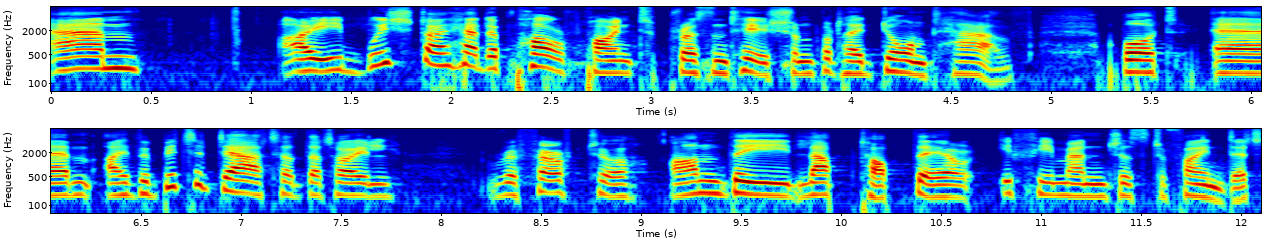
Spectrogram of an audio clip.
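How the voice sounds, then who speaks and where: A woman with an Irish accent speaks at a fairly slow pace with ordinary pitch variation. The sound is dry and close, with no echo. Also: medium pitch for a woman, very clean recording, silent background. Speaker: talk presenter on Irish history. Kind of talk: public talk. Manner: soft-spoken; halting.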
